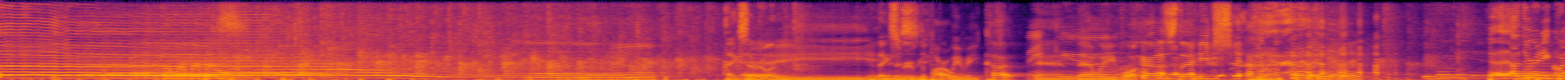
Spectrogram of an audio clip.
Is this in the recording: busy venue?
yes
